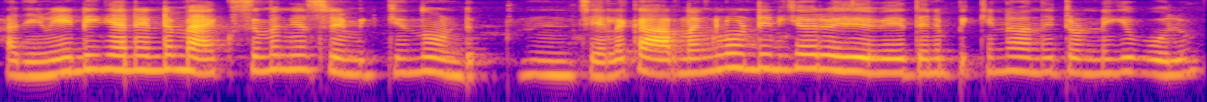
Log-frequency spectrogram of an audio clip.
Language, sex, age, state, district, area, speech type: Malayalam, female, 18-30, Kerala, Kozhikode, rural, spontaneous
